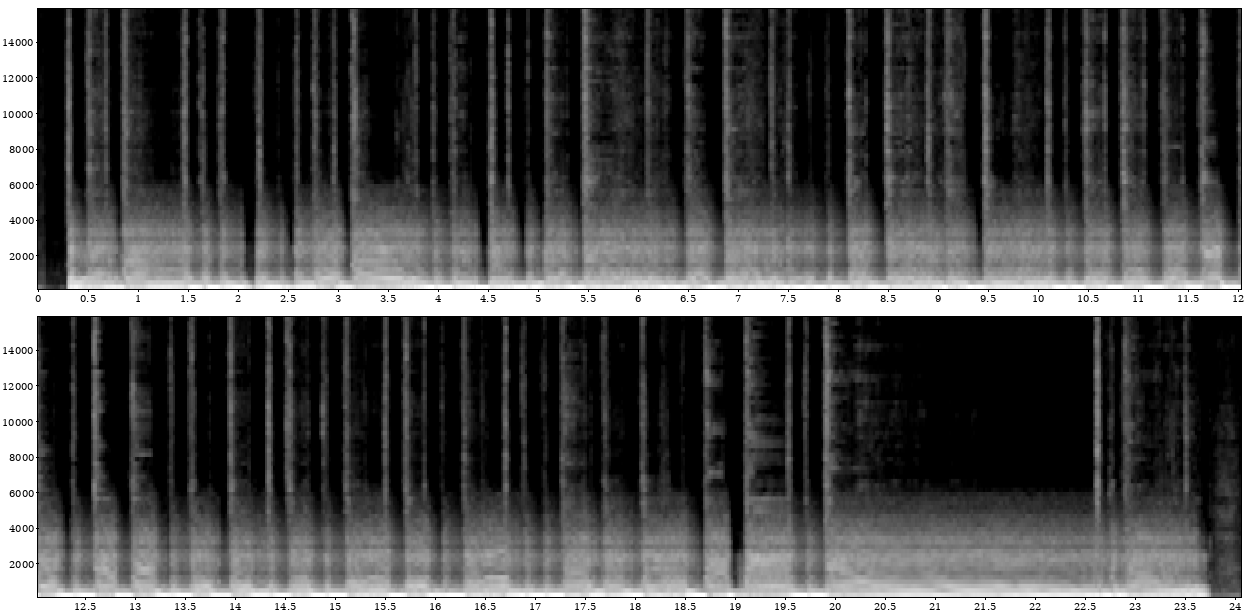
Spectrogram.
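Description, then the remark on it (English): A heavily distorted electric guitar played through the Neural DSP Archetype Nolly amp-modeler plugin, running in a stereo pair of the Klon Kraken, chugs in tight palm-muted rhythms with ringing chords, loud and dense throughout, with a saturated tone and no voices. “Now, our neural DSP archetype Nolly running in stereo pair of the Klon Kraken sounds like this.”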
